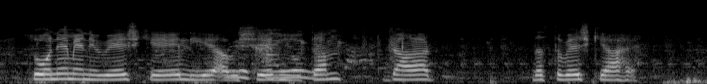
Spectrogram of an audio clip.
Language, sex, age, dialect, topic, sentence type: Hindi, female, 25-30, Marwari Dhudhari, banking, question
